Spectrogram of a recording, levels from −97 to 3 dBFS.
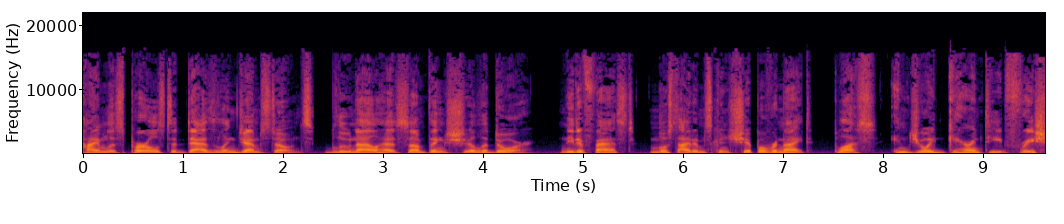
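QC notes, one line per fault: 5.07–5.15 s, 5.40–5.46 s, 5.71–5.78 s: short concealed packet loss. About 40 ms of the stream was lost each time. The decoder extrapolated the preceding sound, so each gap is heard as a brief smear or wobble.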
